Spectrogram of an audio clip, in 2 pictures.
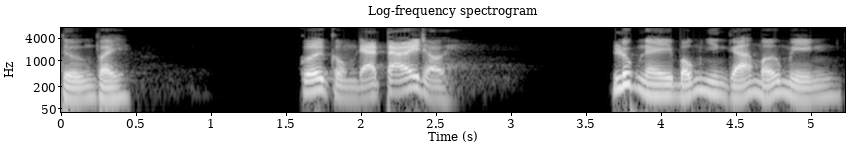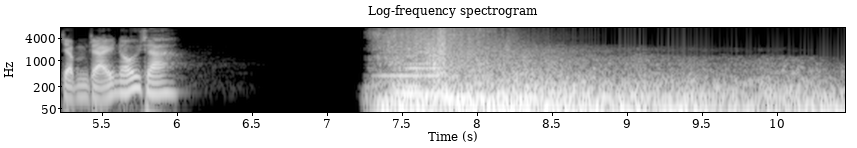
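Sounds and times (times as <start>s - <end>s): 
speech: 0.0s - 0.5s, 1.6s - 2.7s, 3.7s - 6.1s, 7.2s - 7.6s
huge explosion boom: 7.3s - 10.4s.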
